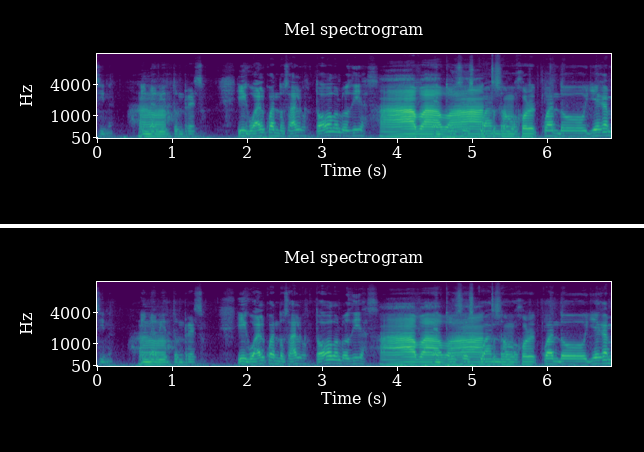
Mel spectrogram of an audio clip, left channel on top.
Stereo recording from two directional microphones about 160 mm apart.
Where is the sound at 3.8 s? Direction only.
30° left (ahead or behind).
